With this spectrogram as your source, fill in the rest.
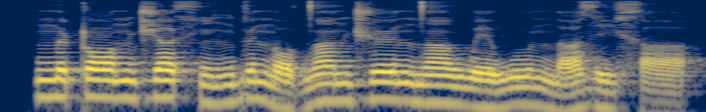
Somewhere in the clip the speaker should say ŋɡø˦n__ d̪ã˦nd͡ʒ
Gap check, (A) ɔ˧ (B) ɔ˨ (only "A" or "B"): B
